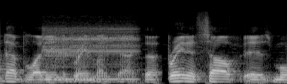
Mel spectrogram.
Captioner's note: buzzer buzzes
